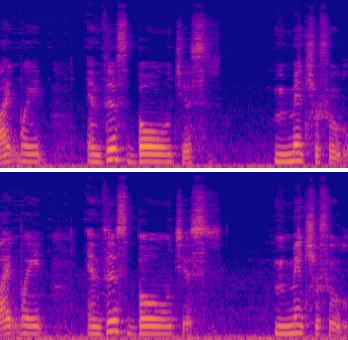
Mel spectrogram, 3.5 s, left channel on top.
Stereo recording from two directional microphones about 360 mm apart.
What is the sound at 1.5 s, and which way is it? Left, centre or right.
Speech, left.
